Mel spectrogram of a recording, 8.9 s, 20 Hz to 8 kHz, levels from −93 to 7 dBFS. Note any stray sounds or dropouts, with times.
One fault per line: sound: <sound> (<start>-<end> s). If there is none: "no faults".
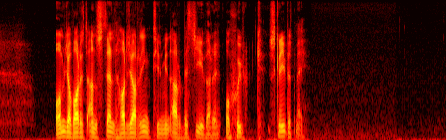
no faults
